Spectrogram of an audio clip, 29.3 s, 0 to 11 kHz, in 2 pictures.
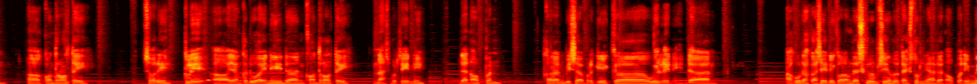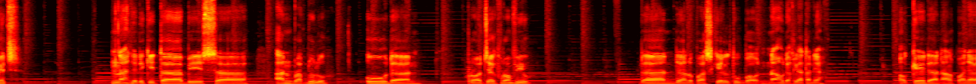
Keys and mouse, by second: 1.3 ctrl+t, 4.9 ctrl+t, 5.8-7.9 drag.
